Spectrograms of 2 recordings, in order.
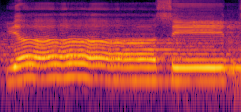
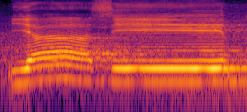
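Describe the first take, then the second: First: The first syllable is drawn out long. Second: The second syllable is drawn out long. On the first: The speaker calls it wrong. "yang iyanya yang panjang Yasin, salah itu" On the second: The speaker calls it right. "sinnya itu agak panjang"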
